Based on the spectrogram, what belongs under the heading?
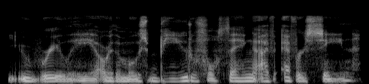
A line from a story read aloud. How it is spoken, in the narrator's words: he murmurs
